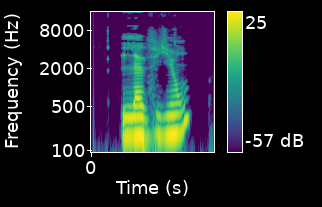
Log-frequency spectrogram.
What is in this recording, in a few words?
"avion", French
